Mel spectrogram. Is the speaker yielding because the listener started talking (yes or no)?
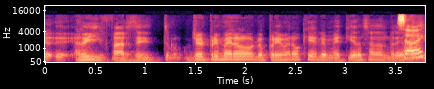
yes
